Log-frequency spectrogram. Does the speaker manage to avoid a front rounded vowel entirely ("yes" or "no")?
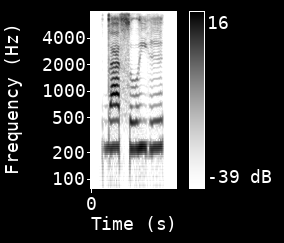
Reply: yes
